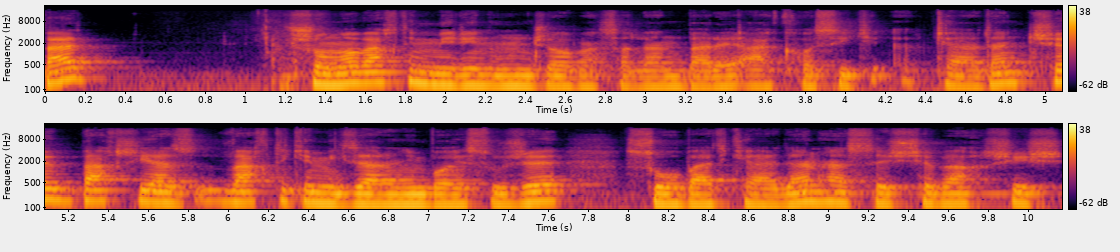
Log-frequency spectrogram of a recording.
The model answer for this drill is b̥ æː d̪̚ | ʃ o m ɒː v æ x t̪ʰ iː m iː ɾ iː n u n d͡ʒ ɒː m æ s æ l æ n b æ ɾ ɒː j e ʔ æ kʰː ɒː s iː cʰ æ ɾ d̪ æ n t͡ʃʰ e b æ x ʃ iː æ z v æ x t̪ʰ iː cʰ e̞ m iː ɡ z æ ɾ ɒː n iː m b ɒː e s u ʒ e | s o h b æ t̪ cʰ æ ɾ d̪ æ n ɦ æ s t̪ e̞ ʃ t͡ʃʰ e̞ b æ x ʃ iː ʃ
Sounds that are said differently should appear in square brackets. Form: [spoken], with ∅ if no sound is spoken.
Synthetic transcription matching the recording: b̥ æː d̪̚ | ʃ o m ɒː v æ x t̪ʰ iː m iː ɾ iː n u n d͡ʒ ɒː m æ s æ l æ n b æ ɾ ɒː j e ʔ æ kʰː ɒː s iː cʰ æ ɾ d̪ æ n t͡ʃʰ e b æ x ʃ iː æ z v æ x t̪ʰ iː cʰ e̞ m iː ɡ z æ ɾ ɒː n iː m b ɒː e s u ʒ e | s o h b æ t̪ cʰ æ ɾ d̪ æ n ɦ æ s t̪ e̞ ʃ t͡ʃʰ e̞ b æ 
